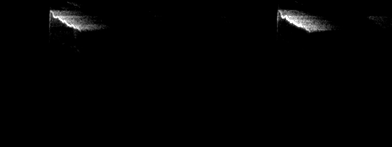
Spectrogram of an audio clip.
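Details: A pair of clear, high descending notes about one and a half seconds apart, given by a female Oriental white-eye and used to get reluctant males to sing and answer quickly.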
